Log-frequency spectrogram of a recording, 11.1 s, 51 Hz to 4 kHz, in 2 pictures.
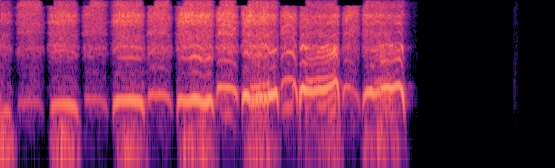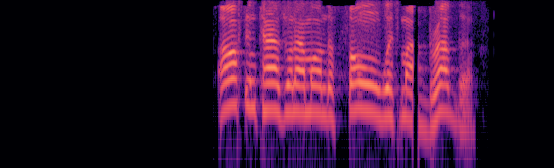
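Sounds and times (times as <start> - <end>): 
person imitating heavy elevated breathing of someone in distress: 0.0 - 4.2
speech: 7.8 - 10.4.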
